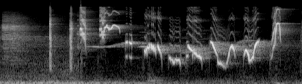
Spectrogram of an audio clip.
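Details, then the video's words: White-rumped shama pushed into fighting song: sharp clicks open, then a quick run of looping, bouncing whistled notes of shifting pitch, nearly a dozen in three seconds. "kích lửa cho chòe lửa hót"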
